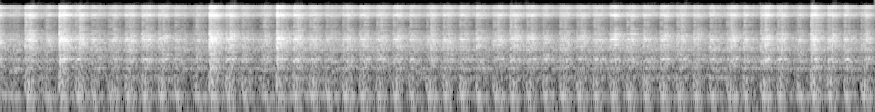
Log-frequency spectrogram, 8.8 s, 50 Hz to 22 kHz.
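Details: 1942 John Deere Unstyled A two-cylinder, previously stuck engine, first start after new spark plug wires. Slow, steady, evenly spaced pop-pop idle. The engine is idling cleanly and is healthy.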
